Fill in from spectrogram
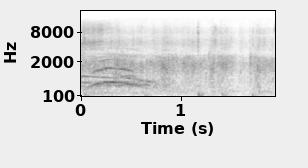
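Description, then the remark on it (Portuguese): A church audience claps steadily in a sustained wash of applause for the band and volunteers, moderately quiet, with a brief whistle-like tone rising over it near the start. “Vamos também dar uma salva de palmas à nossa banda e a todos os nossos voluntários”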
